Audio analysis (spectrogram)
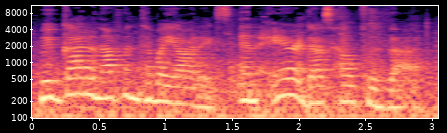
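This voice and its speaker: A practical female medic in a video game drama. She reasons calmly and precisely at a middle pitch, in a roomy space with noticeable ambient noise. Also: normal speed, gravelly. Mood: calm, reasoning. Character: level-headed, practical female medic, calm and analytical.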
